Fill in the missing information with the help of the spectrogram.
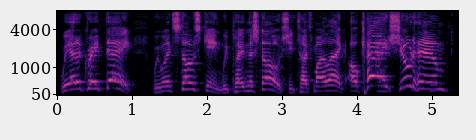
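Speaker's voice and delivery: hammed-up Dumb and Dumber line; mock gangster recap, slowing at the end; high movie quote impression. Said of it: "Dumb and Dumber".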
